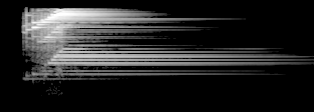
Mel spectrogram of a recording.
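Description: A single bright chime sound effect, struck about a quarter second in, with many high ringing tones that fade out slowly.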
